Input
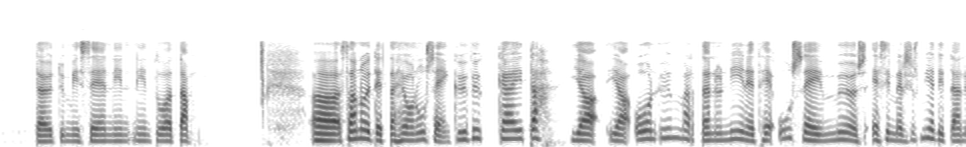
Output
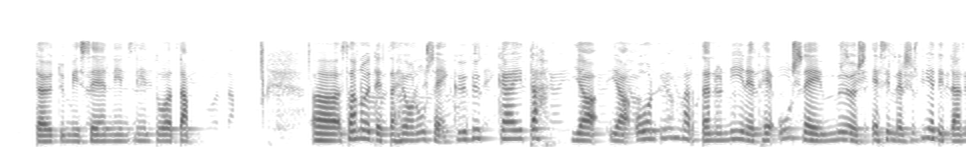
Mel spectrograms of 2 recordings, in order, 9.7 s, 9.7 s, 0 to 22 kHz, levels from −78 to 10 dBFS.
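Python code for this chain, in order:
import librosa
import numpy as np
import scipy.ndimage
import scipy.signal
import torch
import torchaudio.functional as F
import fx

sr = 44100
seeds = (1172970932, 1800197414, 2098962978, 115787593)

y = fx.hum_notches(x, sr, base_hz=50, count=10)
y = fx.echo_wet_highpass(y, sr, ms=474, feedback_pct=30, hz=1700.0, wet_db=-17)
y = fx.rider(y, sr, range_db=3, speed_s=2.0)
y = y * librosa.db_to_amplitude(-7.5)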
